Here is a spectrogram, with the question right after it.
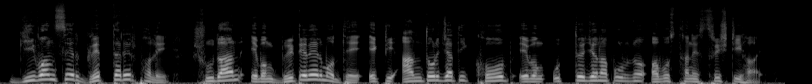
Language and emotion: Bengali, neutral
